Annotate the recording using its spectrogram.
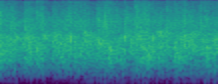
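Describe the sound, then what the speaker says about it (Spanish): Steady, dense applause from a large church congregation, loud and continuous throughout. "Denle un aplauso al Señor."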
